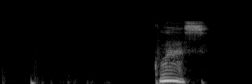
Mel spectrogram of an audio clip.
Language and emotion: Russian, positive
